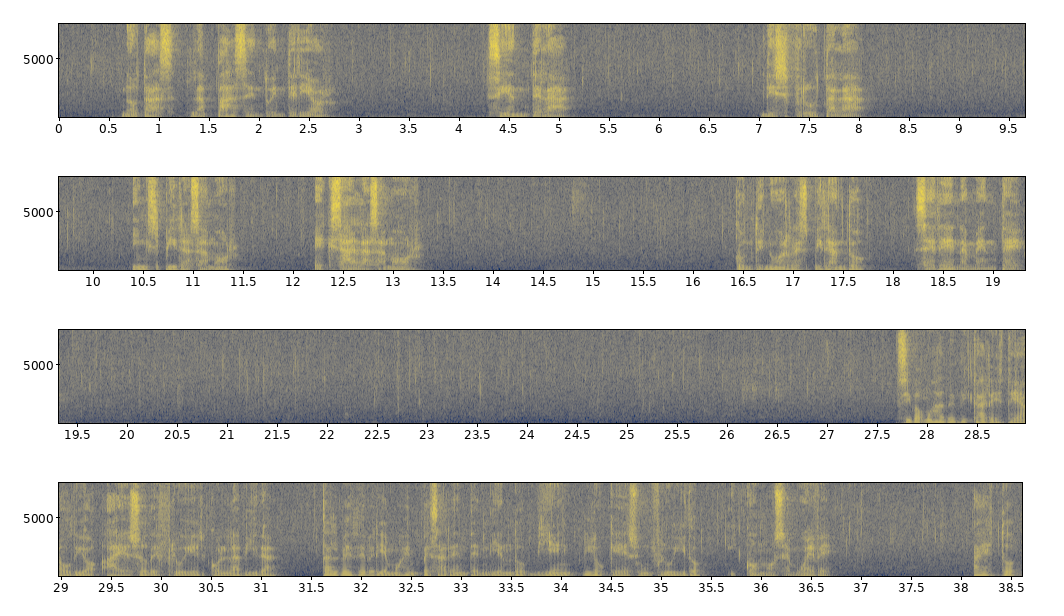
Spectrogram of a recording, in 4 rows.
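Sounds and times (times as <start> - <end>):
steady rain falling: 0.0 - 38.6
speech: 0.6 - 2.8, 4.3 - 5.2, 7.0 - 8.1, 10.4 - 11.5, 12.2 - 13.3, 16.6 - 19.4, 27.8 - 36.8, 38.2 - 38.6.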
